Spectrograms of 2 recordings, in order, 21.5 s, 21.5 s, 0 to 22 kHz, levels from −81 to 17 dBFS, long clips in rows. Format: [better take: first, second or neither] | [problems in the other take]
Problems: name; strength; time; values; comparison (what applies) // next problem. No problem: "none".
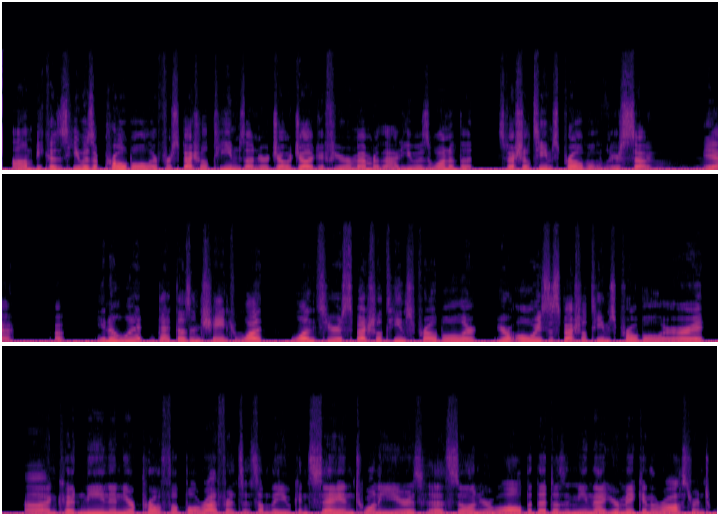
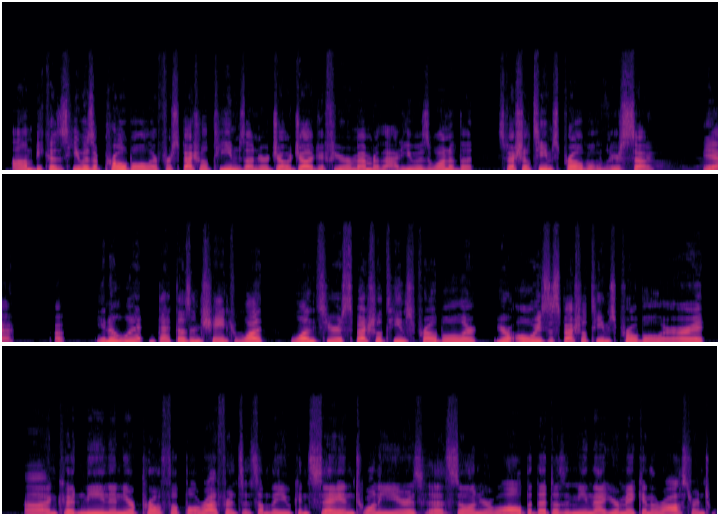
second | low rumble; faint; throughout; 25 dB below the speech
